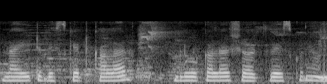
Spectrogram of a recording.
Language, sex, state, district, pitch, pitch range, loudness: Telugu, female, Andhra Pradesh, Srikakulam, 180 Hz, 175-185 Hz, -16 LUFS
